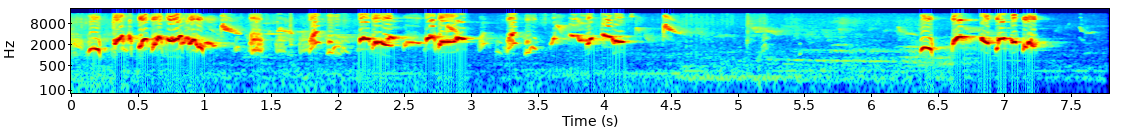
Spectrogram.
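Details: Red-whiskered bulbul singing in the morning during song training for contest singing: several quick bursts of warbled, rising and falling whistled notes, a pause, then another bright phrase; faint murmur underneath.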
